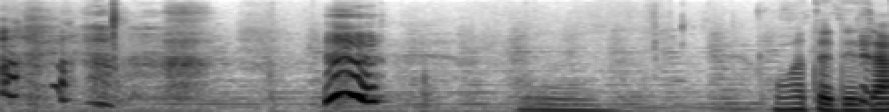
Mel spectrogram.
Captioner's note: group laughs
